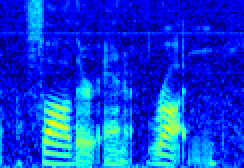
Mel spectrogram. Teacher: a low back unrounded tense vowel, and it makes the ah sound, like in father and rotten. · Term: script A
